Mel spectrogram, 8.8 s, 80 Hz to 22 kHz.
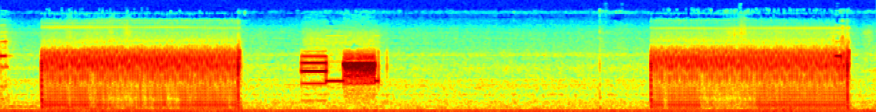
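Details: Telephone line heard through a butt set's monitor: buzzy ring voltage cycling at about 20 Hz, then a warbling caller ID data burst like a screeching tire, then another ring; normal ringing line with caller ID.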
